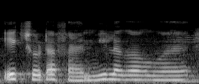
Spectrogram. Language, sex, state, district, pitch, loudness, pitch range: Hindi, female, Jharkhand, Ranchi, 215 Hz, -17 LUFS, 200-230 Hz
